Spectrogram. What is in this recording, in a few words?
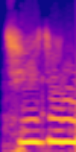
"ji1 jin1", Chinese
